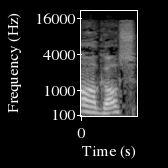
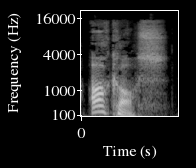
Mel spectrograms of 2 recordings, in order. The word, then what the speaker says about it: Arcos: Have you heard of a thing called Arcos? Not Argos, steady, Arcos.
